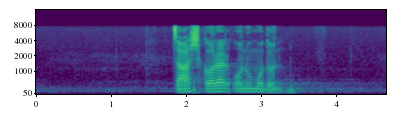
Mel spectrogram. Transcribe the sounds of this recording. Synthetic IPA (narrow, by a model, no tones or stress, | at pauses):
t͡ɕaʃkɔɾaɾonumod̪on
